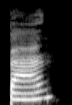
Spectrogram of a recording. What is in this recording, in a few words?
"ban2", pinyin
